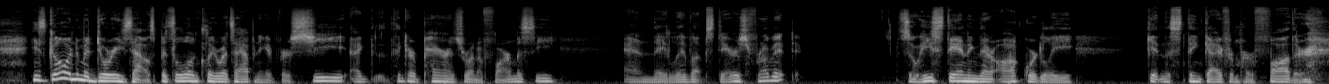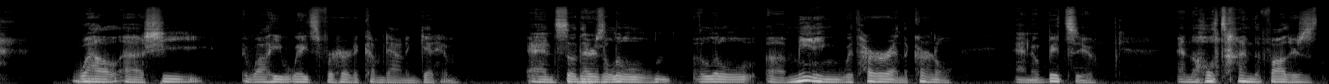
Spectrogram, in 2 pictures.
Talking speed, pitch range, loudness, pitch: 170 wpm, 110-135 Hz, -26 LUFS, 120 Hz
